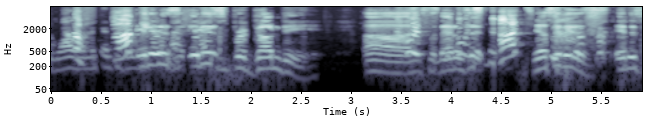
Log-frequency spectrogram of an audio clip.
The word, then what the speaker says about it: Burgundy: why you do well it is it is burgundy yes it is it is the street in the French Quarter of New Orleans it is burgundy that is the pronunciation of it uh Street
